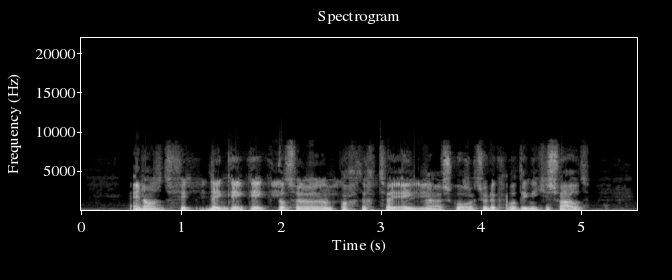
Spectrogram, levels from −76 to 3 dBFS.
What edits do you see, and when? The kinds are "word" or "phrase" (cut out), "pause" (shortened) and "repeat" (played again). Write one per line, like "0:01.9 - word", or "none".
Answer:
0:01.7 - repeat
0:04.3 - word

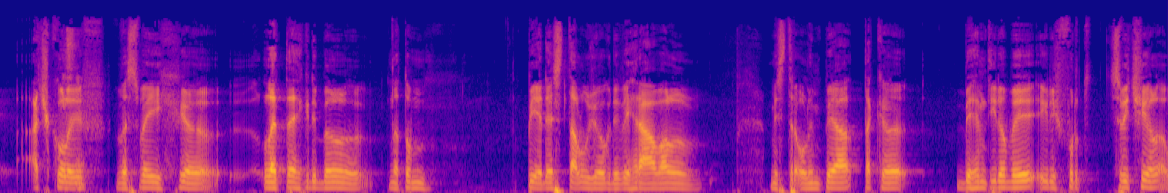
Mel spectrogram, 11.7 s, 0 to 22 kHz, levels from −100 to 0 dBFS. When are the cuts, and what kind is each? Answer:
0:01.1 - pause
0:08.6 - pause

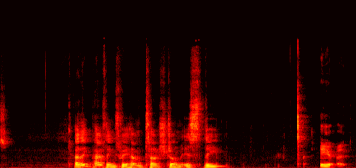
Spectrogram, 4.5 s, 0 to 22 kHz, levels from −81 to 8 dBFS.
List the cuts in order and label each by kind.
0:01.3 - phrase

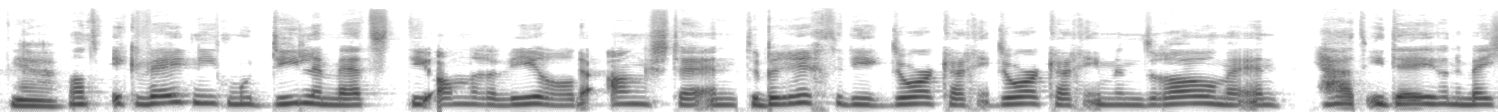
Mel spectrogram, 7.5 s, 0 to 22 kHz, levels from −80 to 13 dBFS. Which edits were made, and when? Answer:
0:01.1 - word
0:02.9 - word
0:03.7 - word
0:04.9 - repeat
0:06.5 - pause

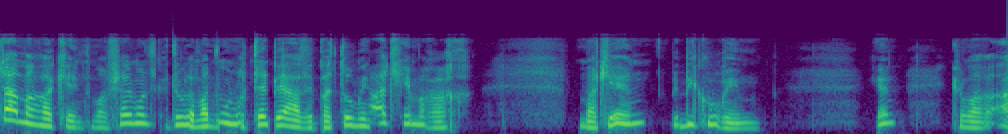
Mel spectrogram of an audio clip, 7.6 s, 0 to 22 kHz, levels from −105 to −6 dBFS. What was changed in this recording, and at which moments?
0:01.2 - phrase
0:01.6 - word
0:02.0 - word
0:02.8 - word
0:04.5 - word
0:04.9 - pause

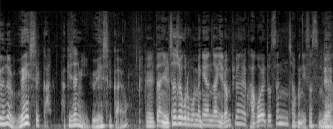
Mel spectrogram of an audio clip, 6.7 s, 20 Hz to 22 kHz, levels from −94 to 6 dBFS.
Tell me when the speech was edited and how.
0:01.1 - pause
0:02.9 - pause
0:04.0 - word

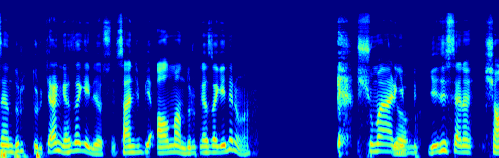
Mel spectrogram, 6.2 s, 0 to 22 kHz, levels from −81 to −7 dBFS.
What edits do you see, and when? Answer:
0:02.5 - word
0:04.5 - word
0:05.2 - word

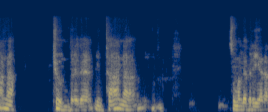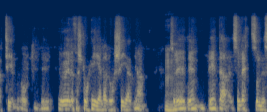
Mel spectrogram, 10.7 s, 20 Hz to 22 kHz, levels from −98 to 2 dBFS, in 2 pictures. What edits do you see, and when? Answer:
none

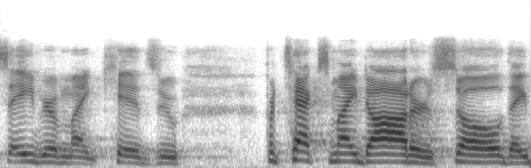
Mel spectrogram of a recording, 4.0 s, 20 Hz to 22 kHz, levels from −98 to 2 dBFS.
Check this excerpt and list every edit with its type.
none

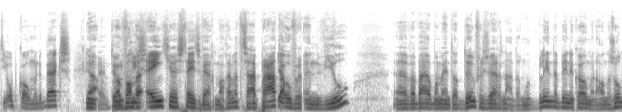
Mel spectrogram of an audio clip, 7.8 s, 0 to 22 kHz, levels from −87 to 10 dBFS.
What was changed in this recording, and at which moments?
0:03.8 - word

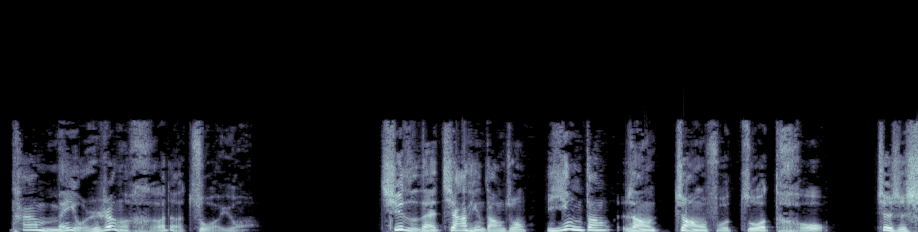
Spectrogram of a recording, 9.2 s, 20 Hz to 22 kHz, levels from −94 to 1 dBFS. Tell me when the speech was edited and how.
0:05.4 - pause

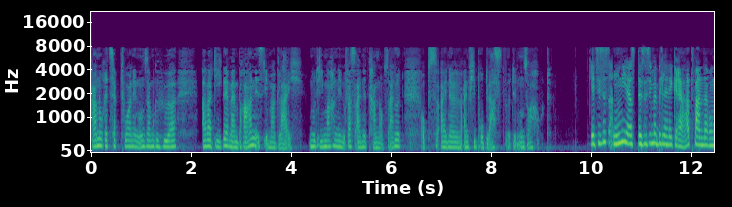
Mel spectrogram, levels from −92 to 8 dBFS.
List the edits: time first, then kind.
0:02.6 - word
0:04.5 - word
0:05.1 - word
0:05.5 - word
0:06.0 - word
0:06.6 - word
0:10.4 - word
0:10.8 - word

